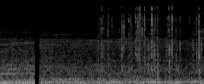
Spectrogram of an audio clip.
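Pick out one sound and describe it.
A man bites and chews food.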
